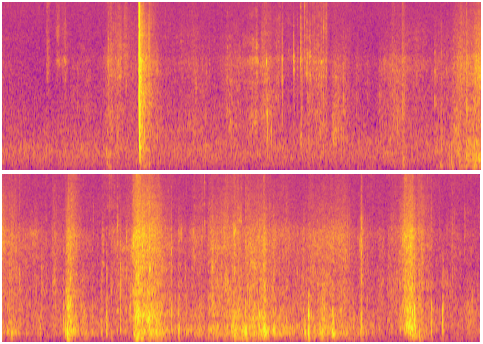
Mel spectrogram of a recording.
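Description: Rustling and crinkling as camping gear is handled, with some footsteps on dry ground. A single sharp click about two seconds in is the loudest sound.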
